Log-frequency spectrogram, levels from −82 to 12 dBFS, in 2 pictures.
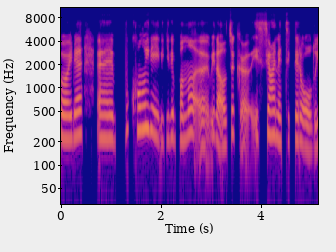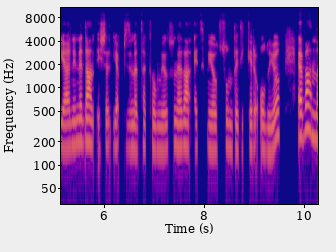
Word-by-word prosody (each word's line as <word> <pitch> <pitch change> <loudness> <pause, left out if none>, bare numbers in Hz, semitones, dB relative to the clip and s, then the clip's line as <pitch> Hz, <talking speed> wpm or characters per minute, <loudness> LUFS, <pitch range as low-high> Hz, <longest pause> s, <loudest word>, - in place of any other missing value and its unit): böyle, 225 +2 +4 0.3
eee, 220 0 +3 0.2
bu 285 - -7
konuyla 290 0 +2
ilgili 220 -1 -2
bana, 240 +5 +1
eee, - - -4
birazcık, 185 +9 +2
ııı, - - 0
isyan 250 - +2
ettikleri 210 0 -1
oldu. 160 -3 -1
Yani, 170 +2 +1
"Neden, 200 -1 +5
işte, 170 -1 -1
ya 175 - -2
bizimle 165 -1 -3
takılmıyorsun, 165 +1 -7
neden 170 +1 +1
etmiyorsun?" 165 0 -5
dedikleri 165 0 -4
oluyor. 165 +8 -1 0.4
Eee, 230 +3 +9
ben 290 -6 +5
de - - 0
195 Hz, 145 wpm, -24 LUFS, 165-230 Hz, 0.4 s, Eee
